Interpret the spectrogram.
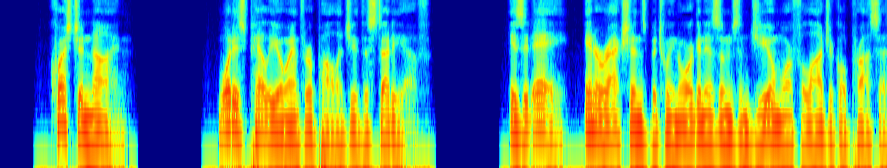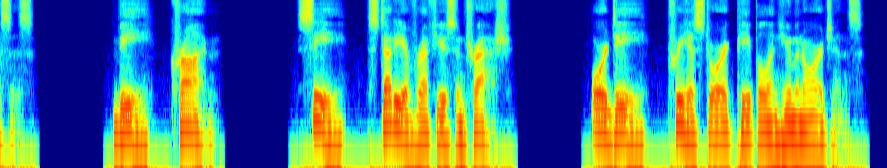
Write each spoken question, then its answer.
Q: What is paleoanthropology the study of?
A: The answer is D. Prehistoric people and human origins.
